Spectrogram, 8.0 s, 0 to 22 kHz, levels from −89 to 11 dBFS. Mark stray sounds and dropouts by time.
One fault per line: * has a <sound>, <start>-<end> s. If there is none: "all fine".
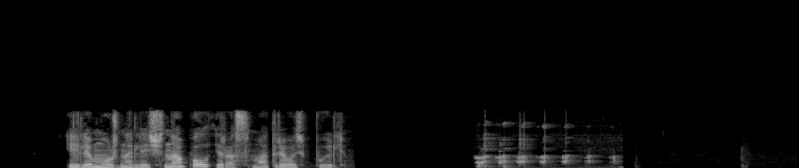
* has a laugh, 4.7-6.3 s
